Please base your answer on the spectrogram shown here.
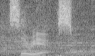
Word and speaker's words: Cyriax: And it is Cyriax. The X is pronounced, so there you go.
